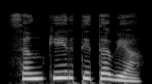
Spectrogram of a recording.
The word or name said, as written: ಸಂಕೀರ್ತಿತವ್ಯ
